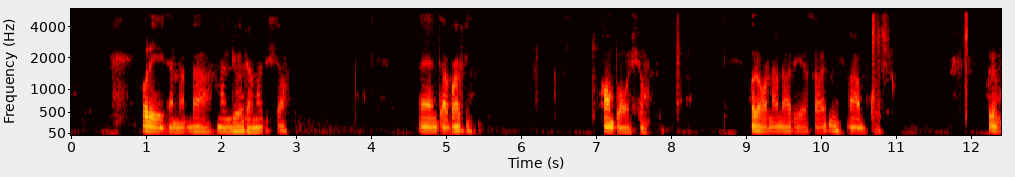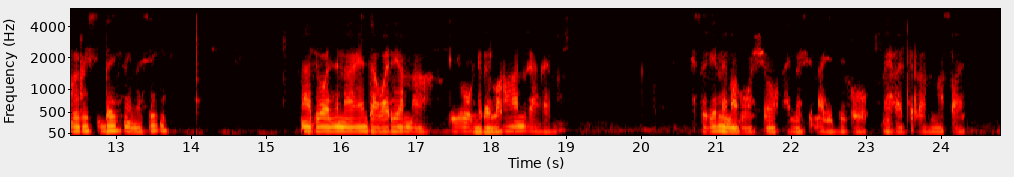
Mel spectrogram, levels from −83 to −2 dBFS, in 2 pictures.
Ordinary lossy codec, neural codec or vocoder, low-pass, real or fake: none; codec, 16 kHz, 2 kbps, X-Codec, HuBERT features, trained on balanced general audio; 5.4 kHz; fake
